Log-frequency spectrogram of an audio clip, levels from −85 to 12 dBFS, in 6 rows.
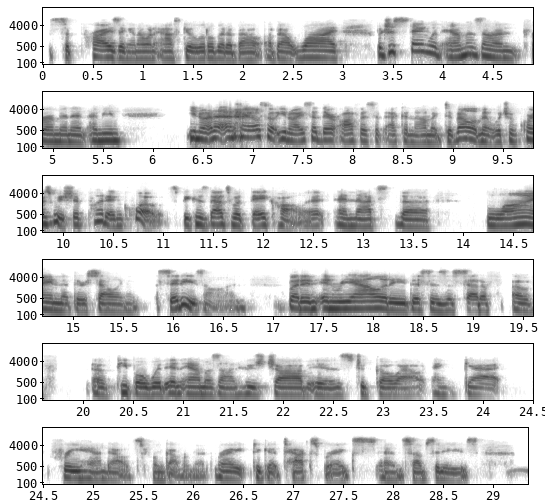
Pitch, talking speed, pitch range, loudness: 170 Hz, 190 wpm, 155-190 Hz, -22 LUFS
